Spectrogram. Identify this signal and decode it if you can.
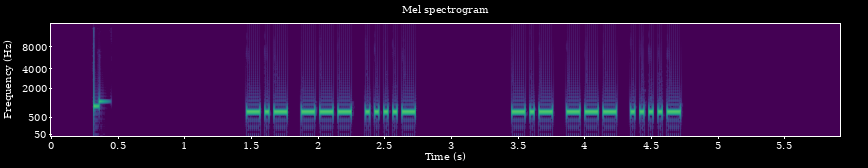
Morse code, heard as a keyed tone, about 36 wpm, 700 Hz. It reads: KO4 KO4
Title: USA Call Sign Prefixes - Repeated 2x - 35wpm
